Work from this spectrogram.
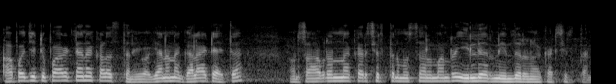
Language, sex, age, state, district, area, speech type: Kannada, male, 18-30, Karnataka, Chitradurga, rural, spontaneous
